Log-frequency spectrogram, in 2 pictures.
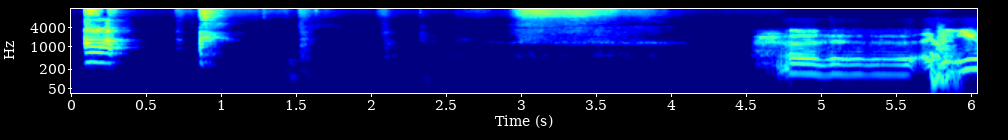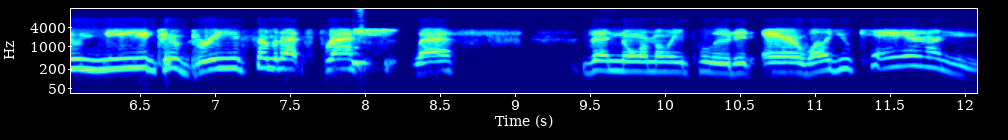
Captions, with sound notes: (inhaling) (sarcastically laughs) You need to breathe some of that fresh, less-than-normally polluted air while you can.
